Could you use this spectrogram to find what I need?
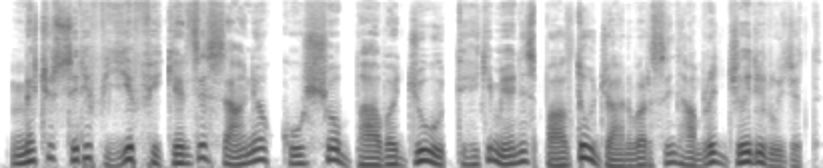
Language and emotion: Kashmiri, fearful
